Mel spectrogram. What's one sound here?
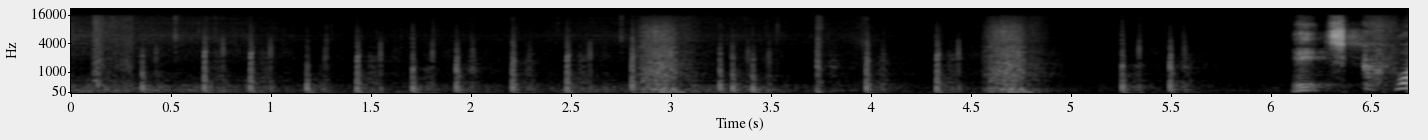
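Footsteps thud quickly across a wooden floor.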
